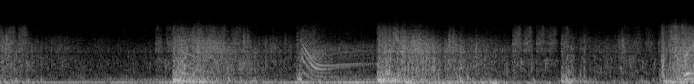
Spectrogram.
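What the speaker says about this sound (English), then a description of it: "These are Marines and U.S. 7th Division troops advancing into Seoul under enemy fire." Gunfire and heavy blasts in a 1950 Korean War newsreel of Marines and U.S. 7th Division troops street fighting in Seoul, with several loud booming bursts and sharp cracks over a steady noisy background.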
